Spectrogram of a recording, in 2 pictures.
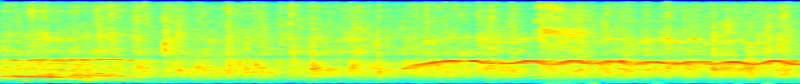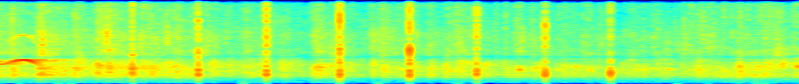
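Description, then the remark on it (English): A standing crowd applauds the veterans of the United States steadily for about eight seconds, the clapping dense and sustained, with a few sharper individual claps standing out near the end; faint whistles and murmurs rise within it. “Why don't we stand and give a round of applause to all the veterans of the United States.”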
